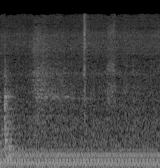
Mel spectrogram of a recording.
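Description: Steady low machine hum made of several fixed pitches, with a faint click about a second in.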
